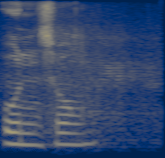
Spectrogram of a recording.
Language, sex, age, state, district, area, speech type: Bodo, male, 30-45, Assam, Kokrajhar, urban, read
